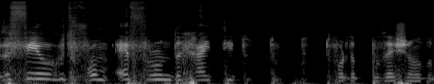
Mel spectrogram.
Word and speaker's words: Hittite: How do you pronounce that shit, bro? Hittite. Hittite. Like Hittite.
